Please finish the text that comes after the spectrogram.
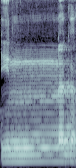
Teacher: ഇന്നക, നൂൻ മുശദ്ദദ മണിച്ചുകൊണ്ട് ഉച്ചരിക്കുക. ഷദ്ദുള്ള നൂൻ 2 ഹറക്കത്തിൻ്റെ അളവിൽ ഗുന്ന നൽകണം.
